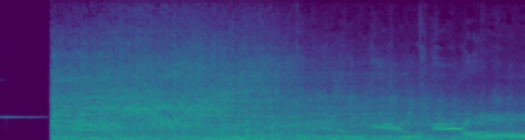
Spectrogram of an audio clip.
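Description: A train rushing along in a One Piece anime scene, a loud continuous roar of rolling wheels and rattling cars that cuts in abruptly after a brief tone, with faint squealing metallic accents later on.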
